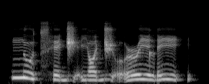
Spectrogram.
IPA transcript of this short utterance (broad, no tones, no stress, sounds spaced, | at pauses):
n u t͡sʰ ɪ d͡ʒ ḛ j ɔ d͡ʒ o̰ ɹ i l ɾ i ʔ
